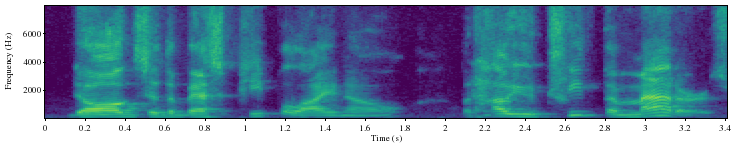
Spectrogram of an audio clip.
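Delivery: ordinary talk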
